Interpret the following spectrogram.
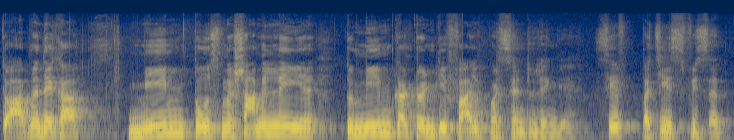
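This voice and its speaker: A man teaching how to write letters, explaining patiently and repeating each point slowly. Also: high voice, lively intonation, darkish tone. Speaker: Urdu script teacher. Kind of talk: step-by-step writing lesson.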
